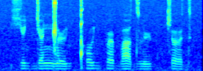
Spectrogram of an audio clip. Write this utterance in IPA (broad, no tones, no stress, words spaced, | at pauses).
çɛʎɟɛ ŋ͡ǁøʎǃʰoʎ pœbad lyp cʰəd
